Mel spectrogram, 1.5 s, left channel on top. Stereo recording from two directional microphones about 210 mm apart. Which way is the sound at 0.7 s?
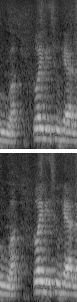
20° right (ahead or behind).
